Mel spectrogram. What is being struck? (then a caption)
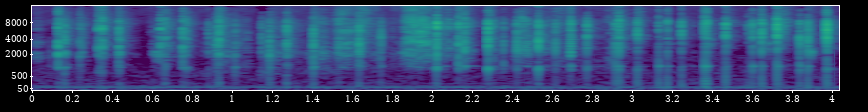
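Plastic lotion bottle. A medium-sized, hollow white and orange plastic lotion bottle, held in the hands, is tapped and scratched with long nails. A quick, irregular series of sharp, bright clicks and taps mixes with crinkly scratching, over a faint low steady hum.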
